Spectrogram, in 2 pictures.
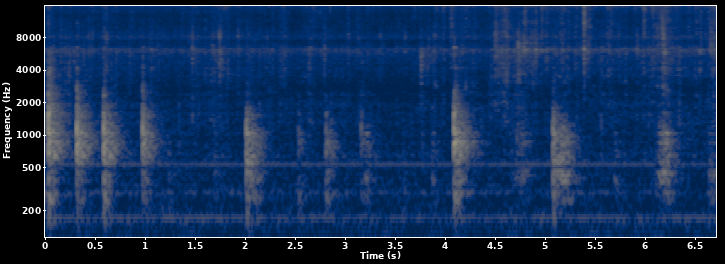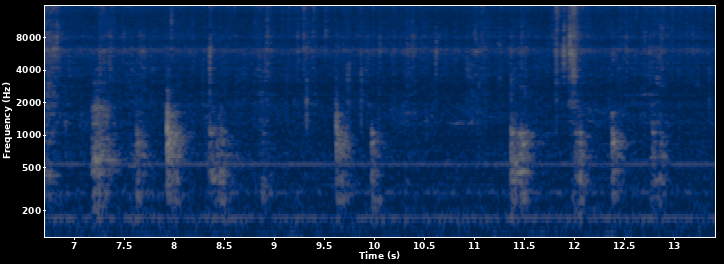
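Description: Okra frying on a low flame with a soft sizzle, stirred in a pan with frequent short scraping strokes in an uneven rhythm, close and moderately quiet, with no voices.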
